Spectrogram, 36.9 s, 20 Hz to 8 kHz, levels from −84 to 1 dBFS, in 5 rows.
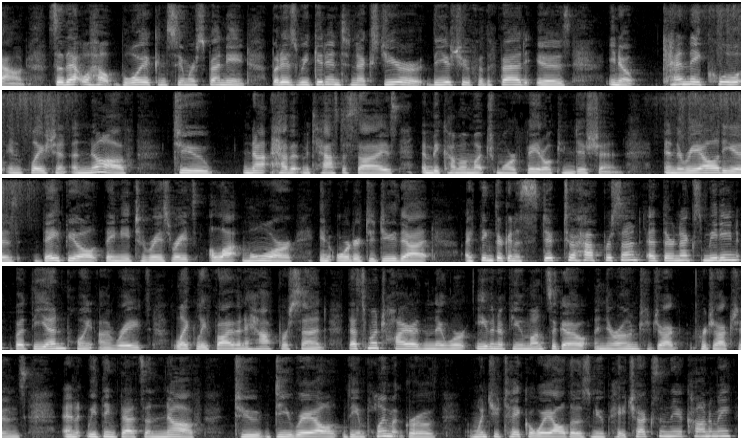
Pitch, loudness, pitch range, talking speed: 190 Hz, -19 LUFS, 175-210 Hz, 195 wpm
